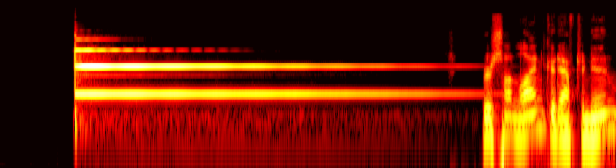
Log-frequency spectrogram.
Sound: bell rings

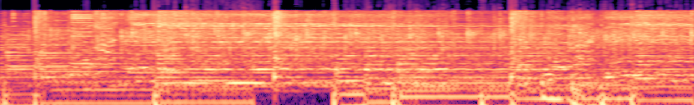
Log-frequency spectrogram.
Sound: applause; gentle music

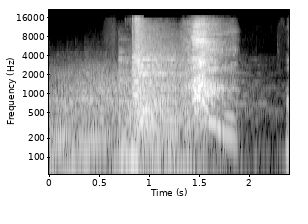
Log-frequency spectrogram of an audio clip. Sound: gasp

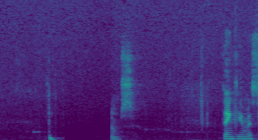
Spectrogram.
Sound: microphone beeping

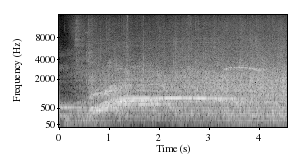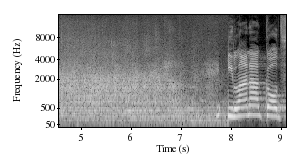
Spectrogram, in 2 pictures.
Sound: cheering and applause

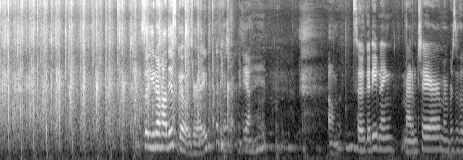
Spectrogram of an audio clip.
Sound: applause

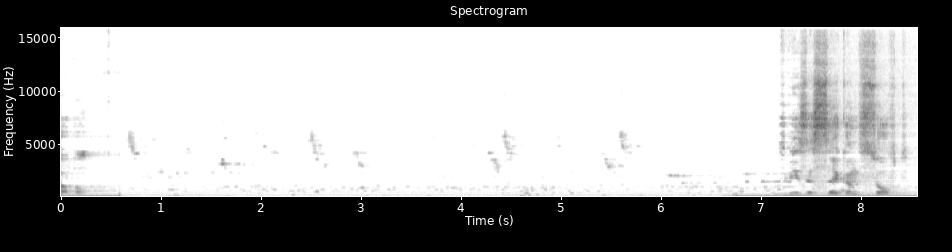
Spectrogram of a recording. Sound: birds chirping

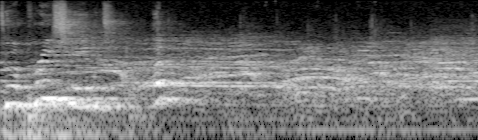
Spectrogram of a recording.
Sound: audience jeering

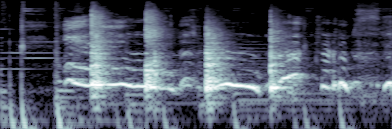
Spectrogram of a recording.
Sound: baby noises

